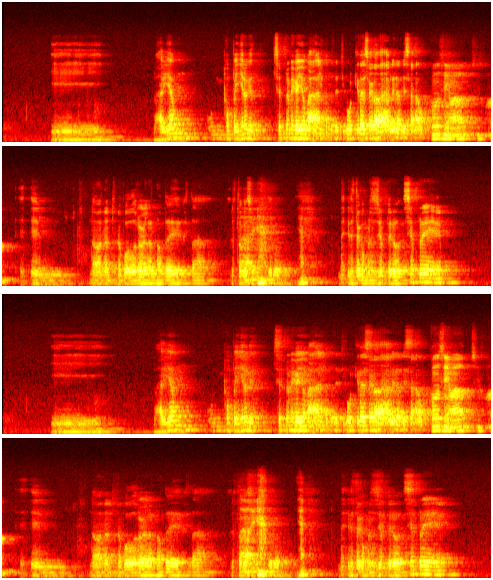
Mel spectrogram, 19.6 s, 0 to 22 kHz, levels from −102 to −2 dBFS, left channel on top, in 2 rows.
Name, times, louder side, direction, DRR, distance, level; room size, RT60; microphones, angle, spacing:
voice 1, 1.0-2.0 3.0-3.8 4.1-5.1 5.4-8.4 10.3-11.0 11.5-13.8 14.3-14.8 15.1-15.4 16.5-18.5, left 1 dB, 50° left, 7 dB, 3.6 m, -20 dB
voice 2, 8.6-9.8 14.5-15.1 15.7-15.9, right 2 dB, 90° right, 7 dB, 3.4 m, -21 dB
29.5 x 26.5 x 6.5 m, 1.0 s
head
